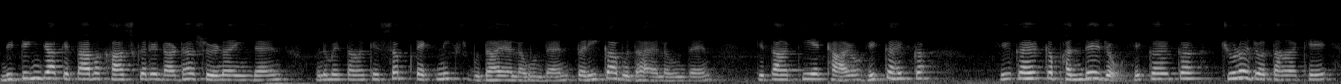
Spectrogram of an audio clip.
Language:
Sindhi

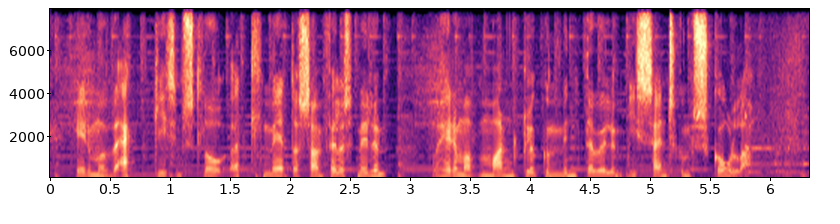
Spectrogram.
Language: Icelandic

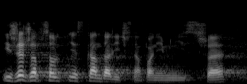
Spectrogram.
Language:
Polish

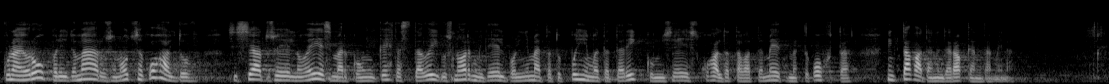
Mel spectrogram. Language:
Estonian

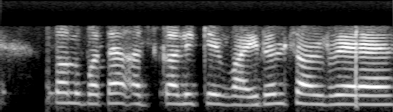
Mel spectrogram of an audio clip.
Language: Punjabi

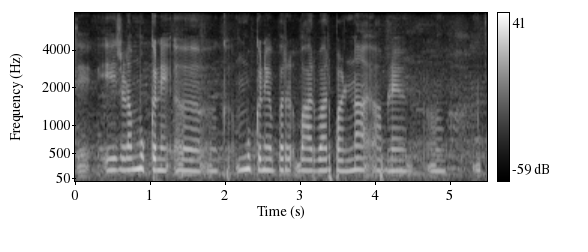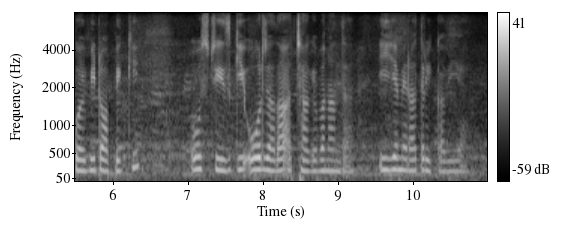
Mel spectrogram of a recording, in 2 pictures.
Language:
Dogri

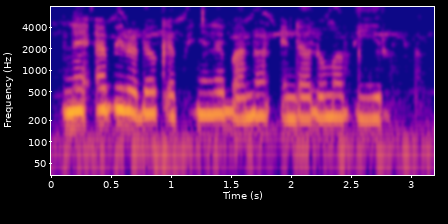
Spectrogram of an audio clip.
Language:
Luo (Kenya and Tanzania)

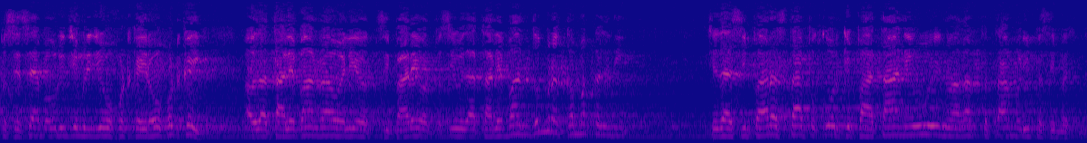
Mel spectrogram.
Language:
Arabic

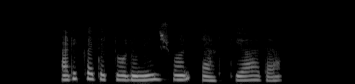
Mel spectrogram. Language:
Pashto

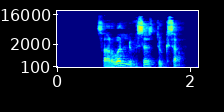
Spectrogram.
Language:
Kabyle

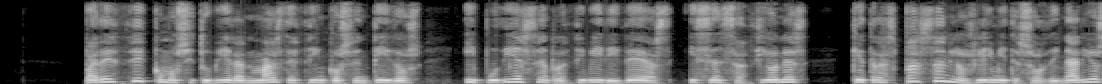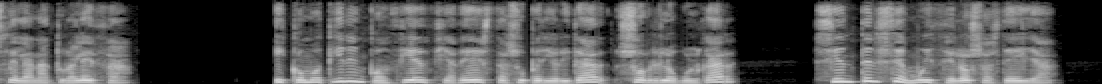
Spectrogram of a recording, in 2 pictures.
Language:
Spanish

